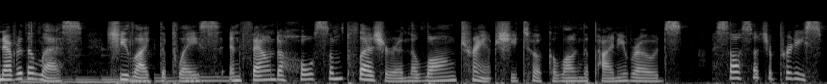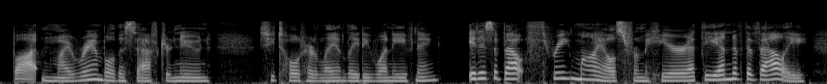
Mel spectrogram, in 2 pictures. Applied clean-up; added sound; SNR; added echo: none; Electric guitar; 9 dB; none.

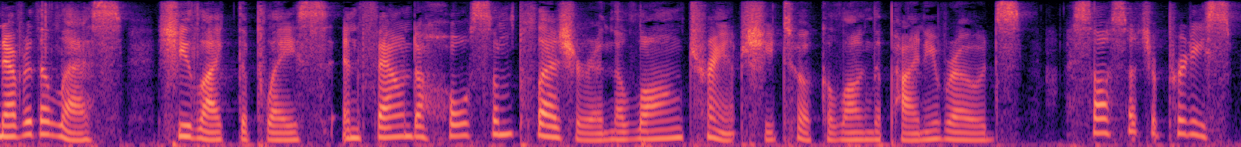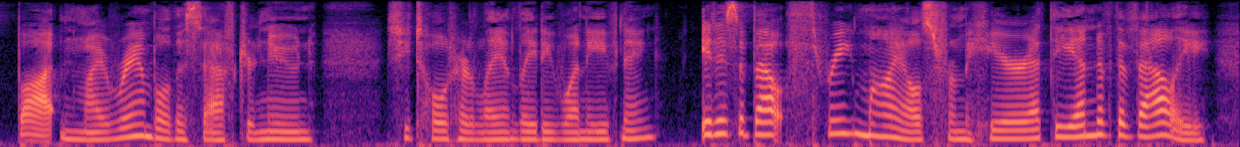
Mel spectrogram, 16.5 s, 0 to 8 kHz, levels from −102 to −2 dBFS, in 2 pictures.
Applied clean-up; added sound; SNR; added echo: none; none; none; none.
